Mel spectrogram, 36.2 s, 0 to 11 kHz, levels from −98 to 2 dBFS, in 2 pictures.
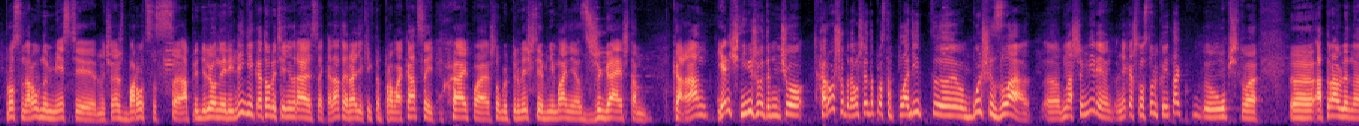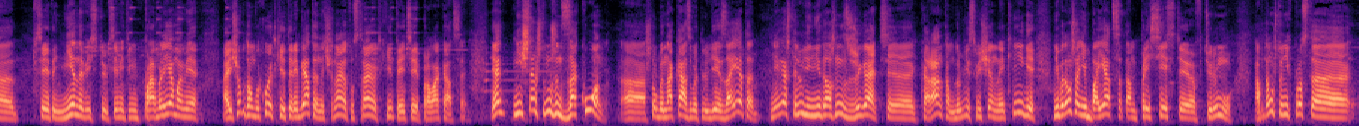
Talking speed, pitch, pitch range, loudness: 175 wpm, 170 Hz, 145-205 Hz, -19 LUFS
